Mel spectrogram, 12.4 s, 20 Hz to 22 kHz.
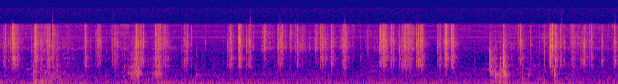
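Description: Rubik's brand 3x3 cube being turned by hand, its plastic layers clicking and clacking in quick irregular runs, with a louder knock about ten seconds in. The cube is freshly over-lubricated with Stardust cube lube and feels gummy.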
